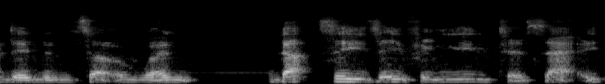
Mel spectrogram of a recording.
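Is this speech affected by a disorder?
Yes: cerebral palsy.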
